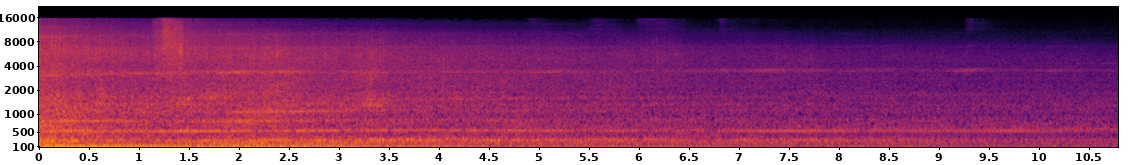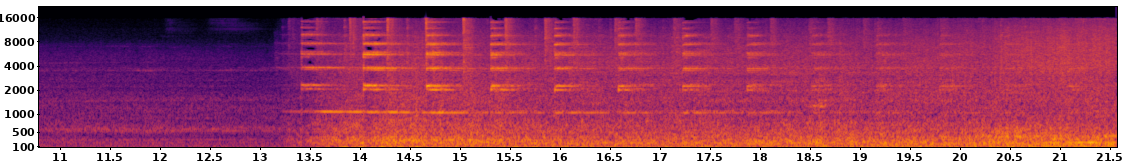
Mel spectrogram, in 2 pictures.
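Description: MBTA commuter rail train pulling away, its rumble fading steadily for about thirteen seconds. Then, abruptly, a freight train of covered hopper cars rolling past, its wheels clicking regularly over the rail joints, with a low engine hum coming in near the end.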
